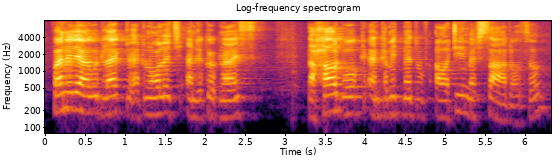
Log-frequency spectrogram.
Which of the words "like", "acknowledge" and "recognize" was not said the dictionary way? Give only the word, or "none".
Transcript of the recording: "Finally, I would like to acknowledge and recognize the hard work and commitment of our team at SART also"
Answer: none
